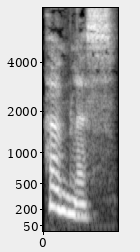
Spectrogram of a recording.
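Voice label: "homeless", British English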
